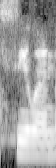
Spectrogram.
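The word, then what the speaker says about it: Celan: been reading this poet paul selin i think is how you pronounce his last name c-e-l-a-n um and he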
